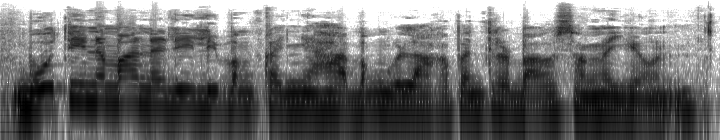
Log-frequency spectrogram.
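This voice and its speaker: An actress playing a practical middle-aged Filipino wife in a radio drama, frank and exclamatory, kindly but firm. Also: female voice, sits low, steady tone, brisk. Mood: frank, reflective.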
